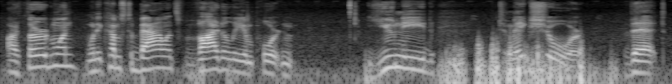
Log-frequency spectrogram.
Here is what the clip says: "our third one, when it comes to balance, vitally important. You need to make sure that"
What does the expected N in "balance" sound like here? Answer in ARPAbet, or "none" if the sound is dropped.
N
